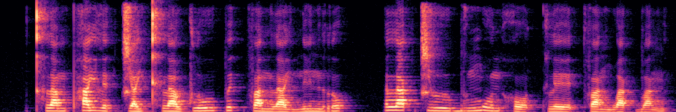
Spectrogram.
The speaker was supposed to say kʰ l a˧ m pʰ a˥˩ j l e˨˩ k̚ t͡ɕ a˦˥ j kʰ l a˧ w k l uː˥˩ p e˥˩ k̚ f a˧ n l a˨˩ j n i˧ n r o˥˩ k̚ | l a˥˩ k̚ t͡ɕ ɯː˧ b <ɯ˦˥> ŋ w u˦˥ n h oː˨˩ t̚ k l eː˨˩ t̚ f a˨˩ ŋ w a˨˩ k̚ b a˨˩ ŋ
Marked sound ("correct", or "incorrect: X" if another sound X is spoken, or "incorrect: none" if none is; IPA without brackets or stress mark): correct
